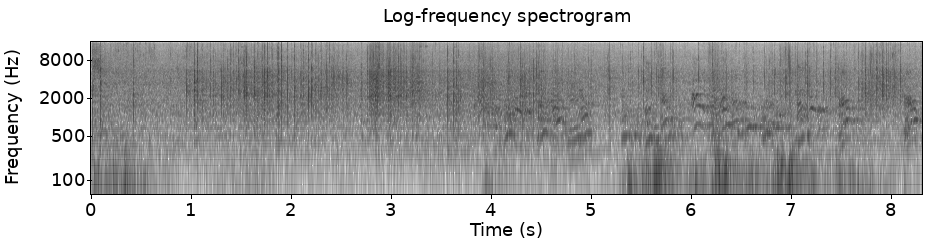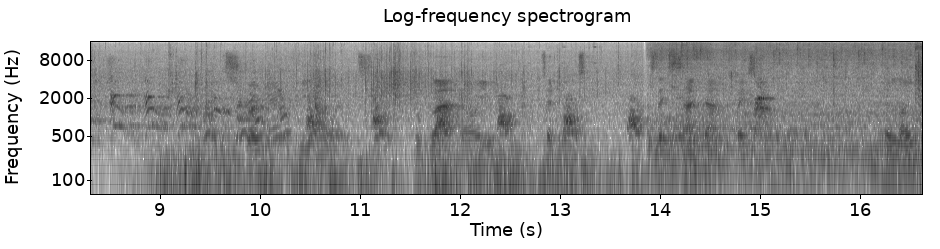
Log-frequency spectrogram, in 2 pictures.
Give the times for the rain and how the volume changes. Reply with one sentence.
The rain can be heard from 0.0 to 16.5 s, at a steady volume.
